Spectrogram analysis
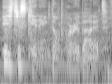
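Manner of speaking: very soft, low whisper; hushed and calming, barely audible; whispered reassurance. Acted. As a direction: soothe them under your breath. Sashay quietly reassures at night.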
